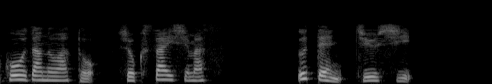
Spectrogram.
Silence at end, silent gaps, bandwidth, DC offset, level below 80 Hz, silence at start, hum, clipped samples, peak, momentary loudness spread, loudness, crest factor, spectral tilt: 0.85 s; 2.38-2.73 s, 2.91-2.95 s; 7 kHz; under 0.1%; -78 dBFS; 0.05 s; none; under 0.1%; -16 dBFS; 11 LU; -33 LUFS; 18 dB; -5.5 dB/octave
